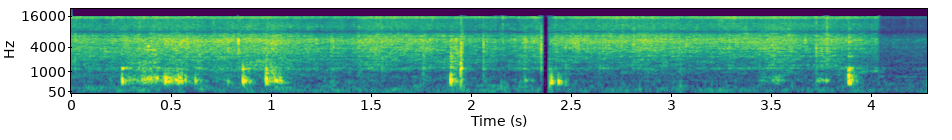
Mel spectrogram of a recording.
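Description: Ginger garlic paste sizzles in a pan with curry leaves for chicken liver pepper, a steady frying hiss broken by several scraping stirs of a spoon.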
